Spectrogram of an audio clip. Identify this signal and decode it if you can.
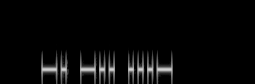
Morse code, heard as a keyed tone, about 25 wpm, 700 Hz. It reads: NDV
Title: All Cut Numbers - 3-Digit 25wpm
